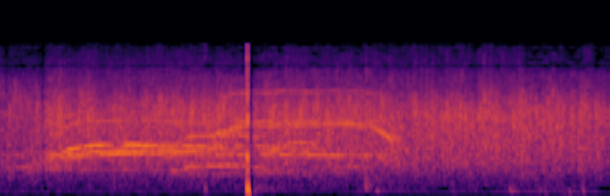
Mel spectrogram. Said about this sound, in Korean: 우리 두 분 나오셔서 리플렉트라고 하는 제목으로 말씀 전하실 텐데 우리 두 분 나오실 때 큰 박수 부탁드립니다.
